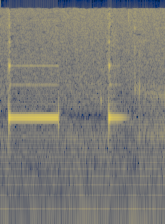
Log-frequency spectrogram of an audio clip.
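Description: Phone-line tone after a caller is cut off during a call-in: two steady, mid-pitched electronic beeps, the first about half a second long and the second shorter, over faint background hiss.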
